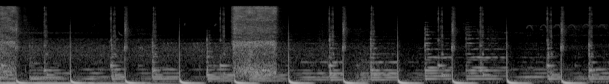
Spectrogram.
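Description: Background music with a steady beat, over which an aerosol hairspray can gives a short hiss at the very start and a half-second spray about two and a half seconds in.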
